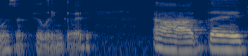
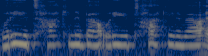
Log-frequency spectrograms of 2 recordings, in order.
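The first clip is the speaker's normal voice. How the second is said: higher, softer, fast fake innocence; babying, fake caring; 5 semitones higher, 7 dB quieter, much faster than usual. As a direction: coo it like soothing a child, pretending to know nothing. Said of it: "trying to baby me".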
